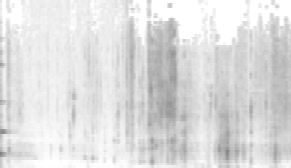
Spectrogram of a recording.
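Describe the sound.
Crunchy chewing of a snack seasoned with five spice and cayenne pepper: many faint, irregular crisp crunches and bites follow one another, quiet and without talk.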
